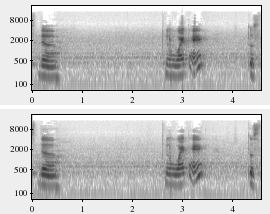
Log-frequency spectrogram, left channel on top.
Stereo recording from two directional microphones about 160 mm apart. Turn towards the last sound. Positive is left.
turn(degrees=-35)  # may be behind; listen again after turning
